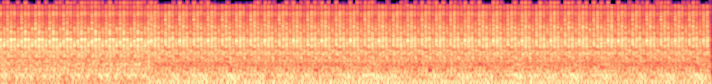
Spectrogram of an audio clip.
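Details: SsangYong diesel during an injector test: steady idle with a hard, regular clatter about four per second over the low rumble; pronounced injector knock suspected, not confirmed.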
